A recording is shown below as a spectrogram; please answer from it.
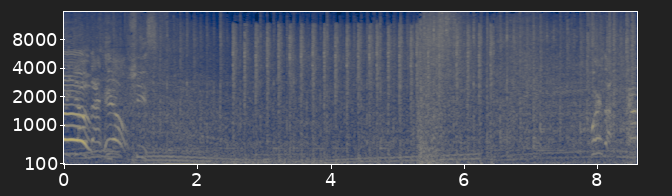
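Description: Gunfire rattles in the A Way Out video game during a frantic chase, rapid automatic bursts layered with engine drone and shouted voices, loud and busy throughout.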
